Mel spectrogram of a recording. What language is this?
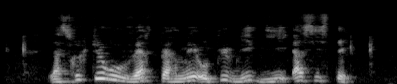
French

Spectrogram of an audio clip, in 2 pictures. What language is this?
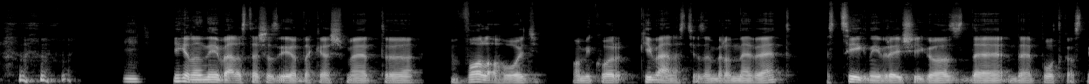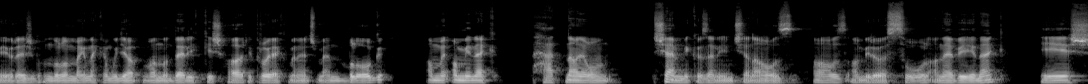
Hungarian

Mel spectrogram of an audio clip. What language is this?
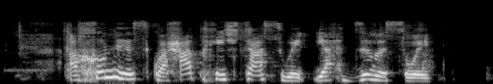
Abkhazian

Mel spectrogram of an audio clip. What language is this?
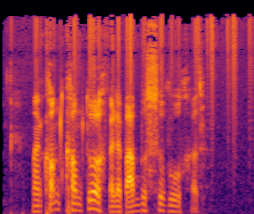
German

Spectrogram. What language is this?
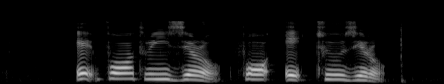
English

